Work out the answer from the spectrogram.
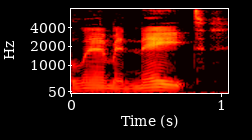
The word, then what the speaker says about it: laminate: me like laminate laminate notice that the last ate gets reduced to like a short eye so instead of laminate it's more laminate laminate flooring laminate flooring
